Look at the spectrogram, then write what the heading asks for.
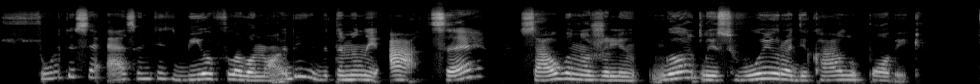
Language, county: Lithuanian, Vilnius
